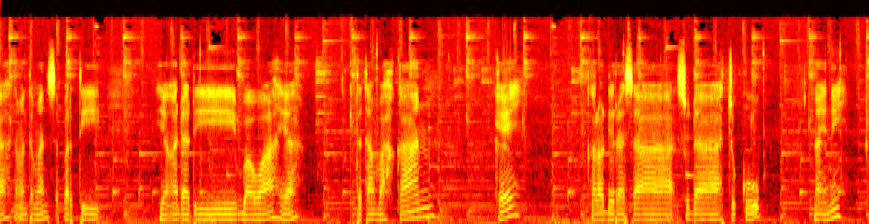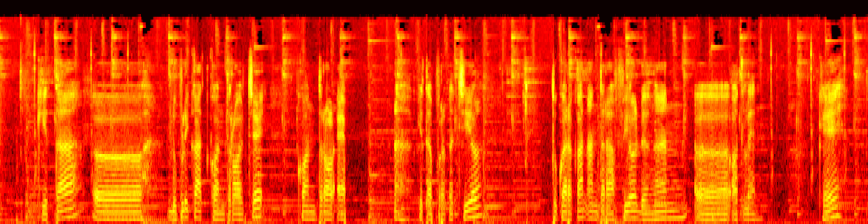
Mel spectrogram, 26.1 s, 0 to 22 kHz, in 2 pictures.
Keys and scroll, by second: 13.0 v, 16.7 ctrl+c, 17.6 ctrl+f.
